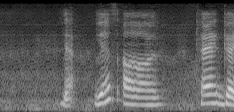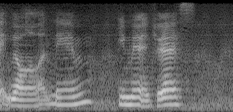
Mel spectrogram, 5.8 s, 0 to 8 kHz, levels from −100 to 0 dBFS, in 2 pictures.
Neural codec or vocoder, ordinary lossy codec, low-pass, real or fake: codec, 16 kHz, 1 kbps, FunCodec, trained on LibriTTS, 50 frames a second; none; 7.2 kHz; fake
